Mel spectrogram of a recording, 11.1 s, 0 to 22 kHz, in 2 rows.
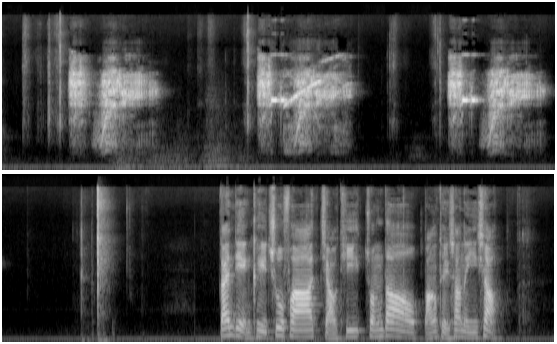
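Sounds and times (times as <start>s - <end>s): electronic toy sound effects: 0.6s - 1.6s, 2.5s - 3.6s, 4.4s - 5.6s.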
